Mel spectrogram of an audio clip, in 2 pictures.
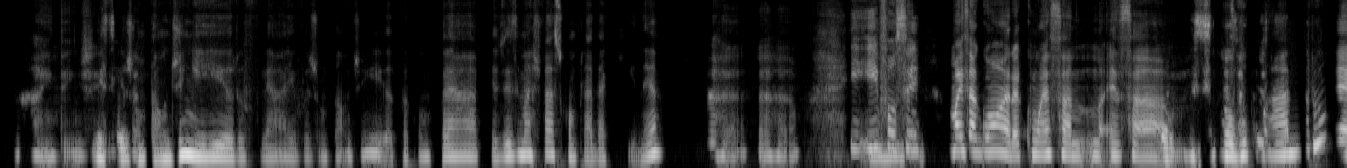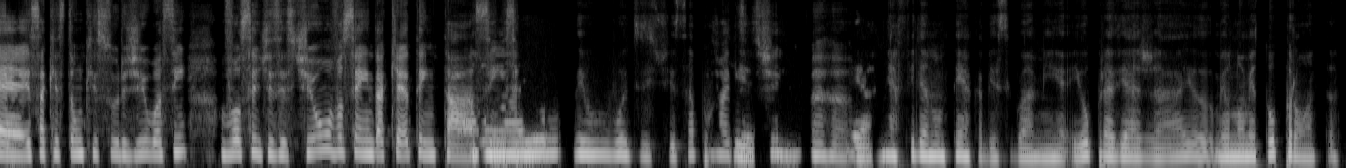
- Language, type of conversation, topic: Portuguese, advice, Como posso lidar com a ansiedade ao tomar decisões importantes com consequências incertas?
- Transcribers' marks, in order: static; tapping; distorted speech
